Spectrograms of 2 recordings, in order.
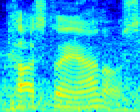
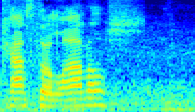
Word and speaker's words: Castellanos: away right side so we've been pronouncing his name wrong for about two three years now it is castanos yes not castalanos he's made it a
